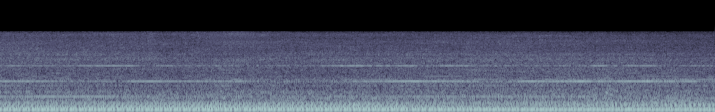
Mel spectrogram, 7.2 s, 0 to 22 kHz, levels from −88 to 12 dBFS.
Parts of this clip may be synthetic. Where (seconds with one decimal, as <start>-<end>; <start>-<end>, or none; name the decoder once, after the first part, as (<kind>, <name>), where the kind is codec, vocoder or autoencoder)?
2.1-2.6 (codec, DAC)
